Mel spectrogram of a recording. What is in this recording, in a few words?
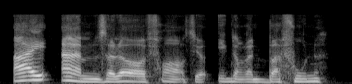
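French male, voice; Pirates Of The Caribbean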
